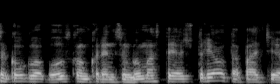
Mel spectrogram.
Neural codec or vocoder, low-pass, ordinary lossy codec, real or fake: none; 7.2 kHz; AAC, 48 kbps; real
